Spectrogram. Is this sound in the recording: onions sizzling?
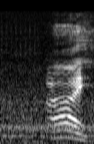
no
